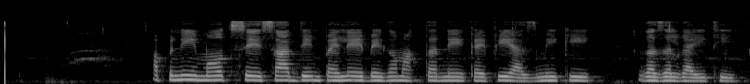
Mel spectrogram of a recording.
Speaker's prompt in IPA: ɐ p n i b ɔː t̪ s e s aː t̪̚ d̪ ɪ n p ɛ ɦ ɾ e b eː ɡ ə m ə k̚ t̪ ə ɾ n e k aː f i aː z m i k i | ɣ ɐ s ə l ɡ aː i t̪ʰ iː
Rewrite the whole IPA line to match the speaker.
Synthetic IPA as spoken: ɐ p n i m ɔː t̪ s e s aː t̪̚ d̪ ɪ n p ɛ ɦ l e b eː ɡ ə m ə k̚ t̪ ə ɾ n e k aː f i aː z m i k i | ɣ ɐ z ə l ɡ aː i t̪ʰ iː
